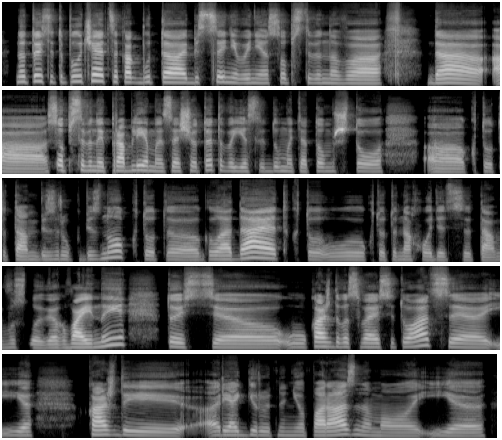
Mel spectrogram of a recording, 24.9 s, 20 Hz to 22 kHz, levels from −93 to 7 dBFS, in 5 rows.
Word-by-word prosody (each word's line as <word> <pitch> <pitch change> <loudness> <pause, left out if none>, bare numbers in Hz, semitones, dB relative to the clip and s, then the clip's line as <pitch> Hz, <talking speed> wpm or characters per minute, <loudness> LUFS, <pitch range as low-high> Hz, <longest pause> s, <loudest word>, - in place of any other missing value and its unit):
Ну, 250 - 0
то 270 - +4
есть 275 -2 +4
это 245 - -7
получается 265 +2 +4
как 230 -2 +2
будто 225 -1 +3
обесценивание 210 -2 +2
собственного, 185 -3 -1 0.5
да, 190 -3 +4
а, 155 -2 +1
собственной 210 -1 +4
проблемы 205 -1 +1
за 190 +2 +2
счёт 195 +2 +5
этого, 230 -4 -5
если 180 -1 -3
думать 185 0 -12
о 170 - -5
том, 185 +1 -9
что, 170 -3 +5 0.4
а, 155 -1 -4
кто-то 175 +3 -12
там 160 0 -4
без 170 0 -8
рук, 175 -2 -14
без 180 +3 -10
ног, 275 +4 -5
кто-то 165 -3 -9
голодает, 215 +7 +3
кто 165 -5 -13
у 160 +1 -12
кто-то 165 +2 -14
находится 160 -1 -8
там 135 +2 -6
в 160 - -18
условиях 160 -1 -6
войны, 195 - +4 0.4
то 215 - -2
есть, 190 -1 0
э, 165 -1 -1
у 180 -1 -11
каждого 205 -1 +2
своя 190 -1 0
ситуация, 190 -4 0
и 175 +1 -7 0.5
каждый, 185 -6 -1
а, 180 - -8
реагирует 185 -2 -6
на 180 - -17
неё 175 0 -14
по-разному, 175 -5 -1
и 155 -1 -8
180 Hz, 130 wpm, -22 LUFS, 165-205 Hz, 0.5 s, счёт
